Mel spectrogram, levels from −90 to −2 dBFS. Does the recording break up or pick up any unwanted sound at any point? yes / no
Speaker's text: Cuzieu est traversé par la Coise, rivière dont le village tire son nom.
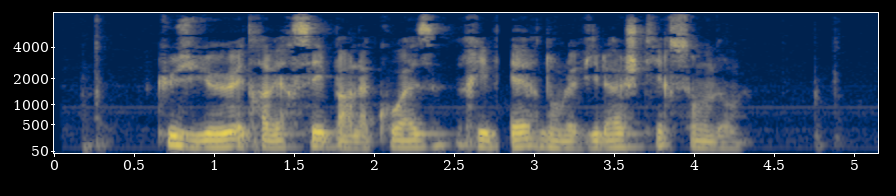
yes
